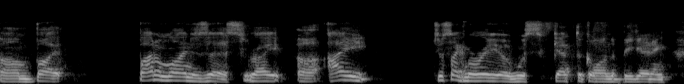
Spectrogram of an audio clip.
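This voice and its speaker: A man talks with a New York accent in a fairly high voice. His intonation is lively and his pace moderate. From Staten Island, New York. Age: 40s. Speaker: brand partner. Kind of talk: testimony. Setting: video call.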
